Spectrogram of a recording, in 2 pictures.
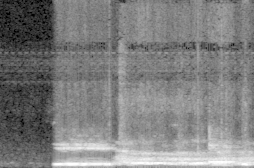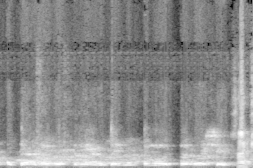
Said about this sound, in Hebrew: יש פה כלבים מגעילים שנובחים בצורה זוועתית, לא יודע מה עושים להם, אז זה קצת הפריע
